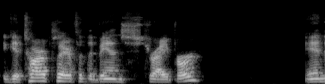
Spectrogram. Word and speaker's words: Stryper: player for the band striper and that is spelled why so we people don't confuse it with stripper we're not strippers we're striping I never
